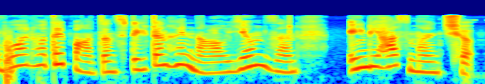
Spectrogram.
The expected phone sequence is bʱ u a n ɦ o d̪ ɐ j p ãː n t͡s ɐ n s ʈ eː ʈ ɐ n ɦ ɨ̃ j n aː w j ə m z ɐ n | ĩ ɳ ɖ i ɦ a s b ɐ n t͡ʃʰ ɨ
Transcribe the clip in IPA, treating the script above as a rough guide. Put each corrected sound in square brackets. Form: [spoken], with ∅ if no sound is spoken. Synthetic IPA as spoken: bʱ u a n ɦ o [t̪] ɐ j p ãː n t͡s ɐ n s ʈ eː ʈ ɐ n ɦ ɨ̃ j n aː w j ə m z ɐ n | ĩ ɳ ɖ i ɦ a s [m] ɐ n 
